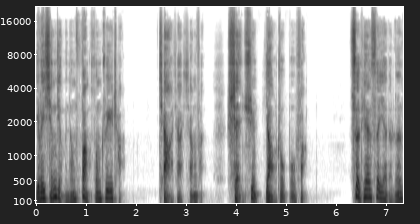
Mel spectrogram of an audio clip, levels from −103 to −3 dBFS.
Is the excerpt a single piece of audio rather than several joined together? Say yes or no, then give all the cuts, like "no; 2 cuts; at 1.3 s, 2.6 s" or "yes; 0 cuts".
yes; 0 cuts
